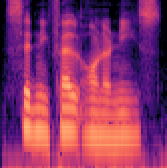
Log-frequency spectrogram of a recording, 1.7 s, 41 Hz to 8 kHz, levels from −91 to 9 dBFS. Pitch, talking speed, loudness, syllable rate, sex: 120 Hz, 180 wpm, -18 LUFS, 4.0 syllables/s, male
